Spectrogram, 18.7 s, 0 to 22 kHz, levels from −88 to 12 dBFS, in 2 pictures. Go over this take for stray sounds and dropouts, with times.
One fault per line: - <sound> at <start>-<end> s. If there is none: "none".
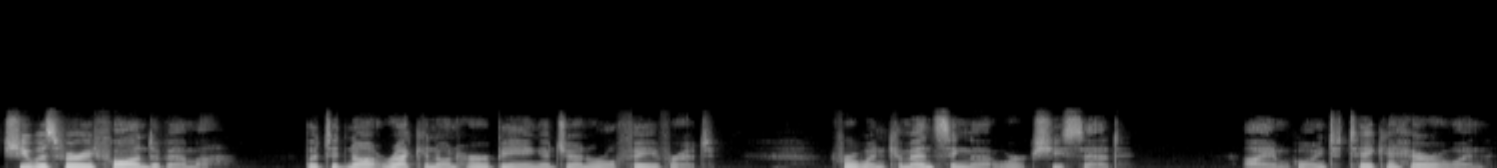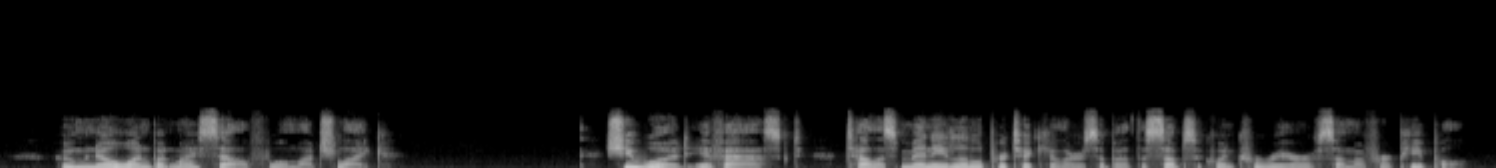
none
